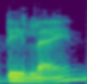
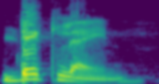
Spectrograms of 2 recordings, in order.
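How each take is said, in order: First: The word is said as dee-line, without k. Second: The word is said as dee-kline, with k. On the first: The speaker calls it wrong. "It is not D-line" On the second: The speaker calls it right. "It is decline"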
